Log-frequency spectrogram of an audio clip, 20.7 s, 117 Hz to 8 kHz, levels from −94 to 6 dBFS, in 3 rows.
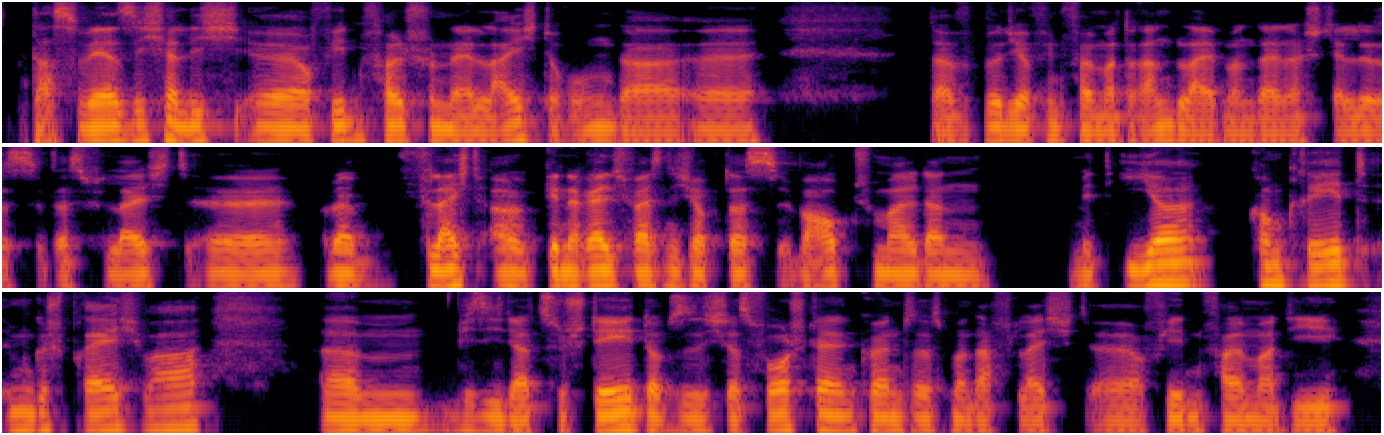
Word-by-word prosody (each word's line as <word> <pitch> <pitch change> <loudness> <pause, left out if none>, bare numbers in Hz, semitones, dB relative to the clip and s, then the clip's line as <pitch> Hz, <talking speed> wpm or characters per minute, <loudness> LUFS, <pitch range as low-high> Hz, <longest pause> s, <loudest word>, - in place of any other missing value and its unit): Das 75 +5 -1
wäre 95 0 +7
sicherlich, 100 -1 0
äh 95 -1 +3
auf 90 +1 -1
jeden 105 +2 0
Fall 100 -2 +2
schon 100 -1 -4
'ne 85 - +1
Erleichterung, 90 0 -2
da, 85 +1 -3
äh 90 - -8 0.8
da 85 +2 -4
würde 95 0 +1
ich 95 - +5
auf 90 - -10
jeden 95 -2 -5
Fall 85 -2 0
mal 85 0 -1
dran 90 +3 -2
bleiben 80 -3 -1
an 80 - -6
deiner 80 +1 -2
Stelle, 85 0 -4
dass 80 0 -4
du - - -17
das 85 0 -5
vielleicht, 90 0 -2
äh 90 0 0 0.2
oder 90 -3 +1
vielleicht, 100 -1 +3
äh, 95 -1 +2
generell, 100 0 +6
ich 100 - -6
weiß 95 0 +3
nicht, 95 0 -2
ob 90 - -1
das 90 -1 +2
überhaupt 95 0 -1
schon 95 - -5
mal 95 0 +3
dann 90 -2 -1 0.4
mit 90 -1 -8
ihr 125 +4 +7 0.2
konkret 115 +1 +2
im 110 -2 -4
Gespräch 110 +1 -1
war, 120 +2 -2 0.5
ähm, 95 0 0
wie 95 - -7
sie 95 0 -3
dazu 85 +2 -1
steht, 105 +3 +5
ob 95 - +1
sie 90 -1 -5
sich 90 - -4
das 90 -1 -2
vorstellen 105 -1 +2
könnte, 95 -1 -1
dass 90 +1 -4
man 85 - -3
da 85 0 -2
vielleicht, 85 0 -7
äh, 85 0 -6
auf 80 +2 -7
jeden 90 0 -2
Fall 90 -1 -1
mal 85 -1 -2
die, 85 0 -4
95 Hz, 200 wpm, -25 LUFS, 85-100 Hz, 0.8 s, wäre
